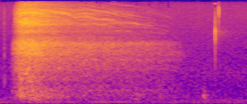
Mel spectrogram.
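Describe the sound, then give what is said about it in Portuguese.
A single slow, deliberate, conscious inhalation, a loud airy rush that gradually fades over about a second, followed by a faint small click. No talking. “É uma das coisas que pode ser feita, é, que é bem simples, que qualquer pessoa pode fazer sem nenhum tipo de treinamento e tal, é parar e ter uma respiração consciente, uma inspiração”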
